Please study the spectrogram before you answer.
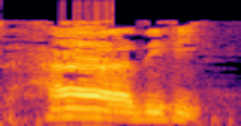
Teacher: Even though the word has a single fatha, but it's pronounced as though it's fatha alif.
